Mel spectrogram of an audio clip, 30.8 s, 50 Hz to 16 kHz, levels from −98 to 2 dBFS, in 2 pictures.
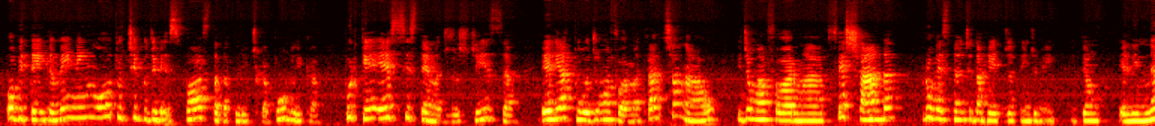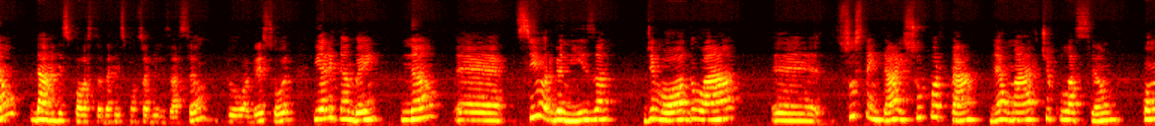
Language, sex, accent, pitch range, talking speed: Portuguese, female, Brazilian, 210-260 Hz, 120 wpm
